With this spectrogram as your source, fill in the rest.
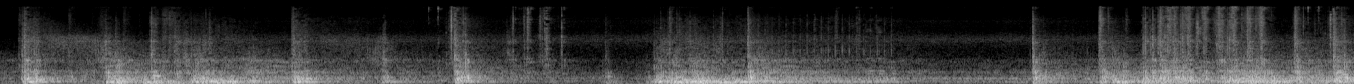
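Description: A heavy machine gun fires in short bursts.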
